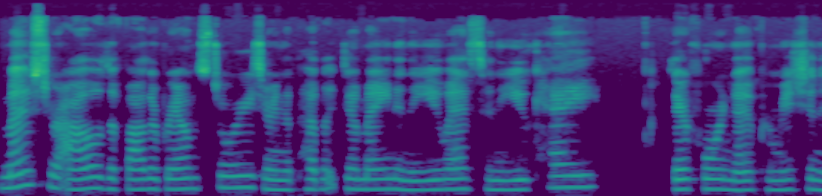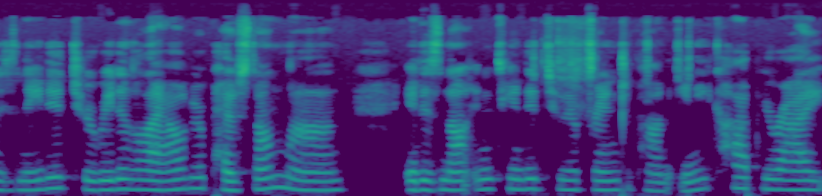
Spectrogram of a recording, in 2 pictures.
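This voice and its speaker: A woman with a Southern US accent speaks at a moderate pace in a dark, mellow tone. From Southern United States. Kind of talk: casual talk to camera.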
